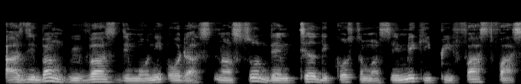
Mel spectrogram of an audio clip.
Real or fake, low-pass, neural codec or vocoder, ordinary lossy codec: real; 7.2 kHz; none; none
